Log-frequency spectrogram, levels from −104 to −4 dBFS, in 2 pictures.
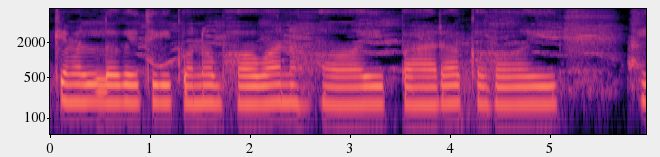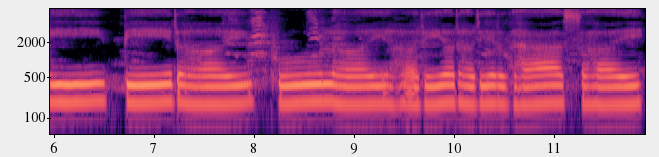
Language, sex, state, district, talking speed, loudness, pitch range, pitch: Bajjika, female, Bihar, Vaishali, 85 wpm, -35 LUFS, 175-185 Hz, 180 Hz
